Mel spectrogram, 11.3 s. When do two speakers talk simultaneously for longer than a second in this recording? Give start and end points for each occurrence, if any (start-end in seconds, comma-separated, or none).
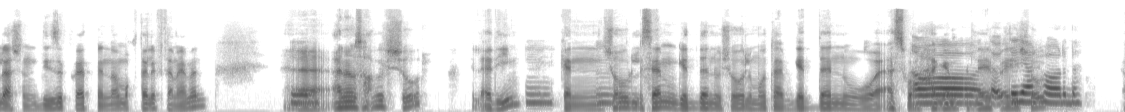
9.1-10.5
